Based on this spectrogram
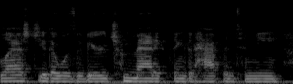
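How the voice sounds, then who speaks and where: This woman's voice sits at a very deep, low pitch. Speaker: teacher and devotional vlogger. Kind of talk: casual devotional vlog. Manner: animated.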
